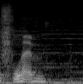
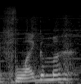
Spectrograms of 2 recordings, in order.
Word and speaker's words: phlegm: The phlegm. Oh, is that how you pronounce that? What did I say? Phlegma? Why couldn't it just be pronounced like that?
